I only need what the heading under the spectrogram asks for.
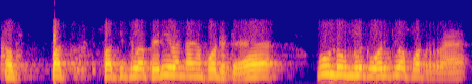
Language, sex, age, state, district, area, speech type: Tamil, male, 45-60, Tamil Nadu, Dharmapuri, rural, conversation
